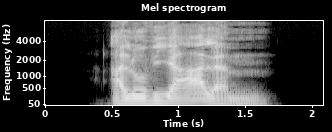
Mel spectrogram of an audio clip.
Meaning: strong dative masculine/neuter singular of alluvial
- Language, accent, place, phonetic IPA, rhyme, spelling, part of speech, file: German, Germany, Berlin, [aluˈvi̯aːləm], -aːləm, alluvialem, adjective, De-alluvialem.ogg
